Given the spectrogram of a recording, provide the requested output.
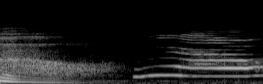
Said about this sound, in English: A cat talking to the moon.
